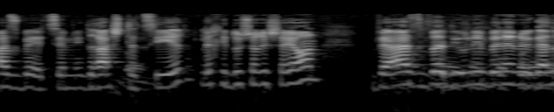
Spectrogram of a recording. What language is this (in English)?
Hebrew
